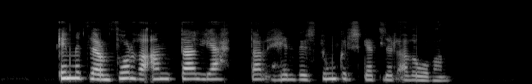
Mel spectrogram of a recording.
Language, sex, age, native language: Icelandic, female, 18-19, Icelandic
